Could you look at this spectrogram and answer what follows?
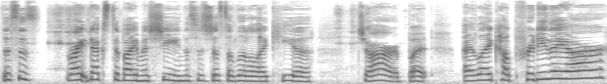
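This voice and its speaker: A woman's voice: fairly high pitch, normal speed, sharp tone, no echo. A woman chatting casually in a bubbly, giggly way, recorded at home on a video call. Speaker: podcast host. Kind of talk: casual chat about sewing favorites.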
